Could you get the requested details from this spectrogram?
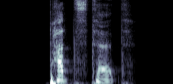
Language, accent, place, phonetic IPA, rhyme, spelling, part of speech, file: German, Germany, Berlin, [ˈpat͡stət], -at͡stət, patztet, verb, De-patztet.ogg
- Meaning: inflection of patzen: 1. second-person plural preterite 2. second-person plural subjunctive II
